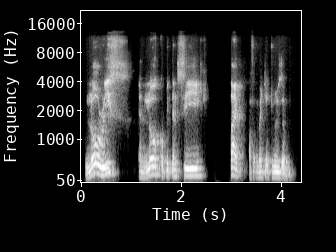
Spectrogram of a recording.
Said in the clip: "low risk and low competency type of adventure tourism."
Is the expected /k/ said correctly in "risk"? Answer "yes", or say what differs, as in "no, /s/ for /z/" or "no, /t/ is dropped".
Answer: no, /k/ is dropped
